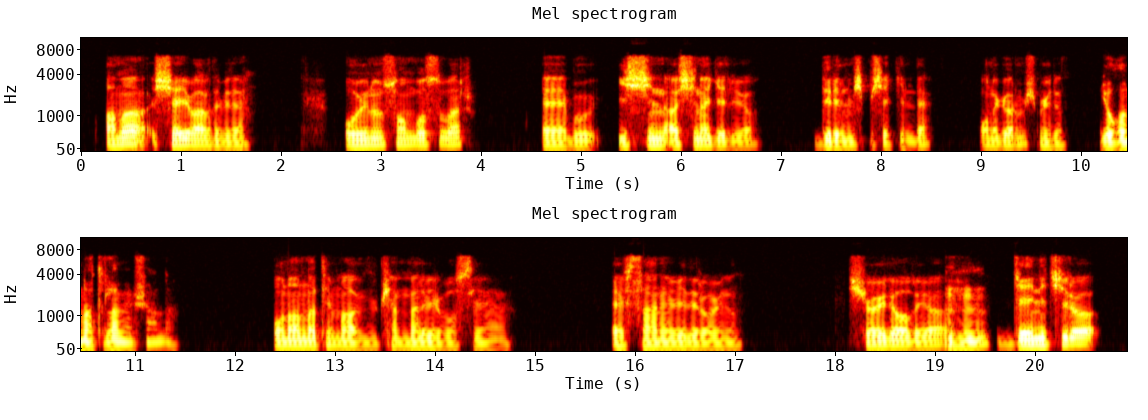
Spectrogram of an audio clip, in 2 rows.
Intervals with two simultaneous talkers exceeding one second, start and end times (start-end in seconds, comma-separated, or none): none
